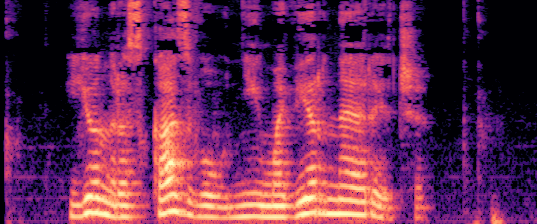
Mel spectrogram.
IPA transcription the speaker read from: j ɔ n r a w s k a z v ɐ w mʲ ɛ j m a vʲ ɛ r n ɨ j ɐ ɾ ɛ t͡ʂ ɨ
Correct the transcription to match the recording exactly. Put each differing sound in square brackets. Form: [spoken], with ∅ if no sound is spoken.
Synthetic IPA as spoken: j ɔ n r a [∅] s k a z v ɐ w [nʲ] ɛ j m a vʲ ɛ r n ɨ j ɐ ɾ ɛ t͡ʂ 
